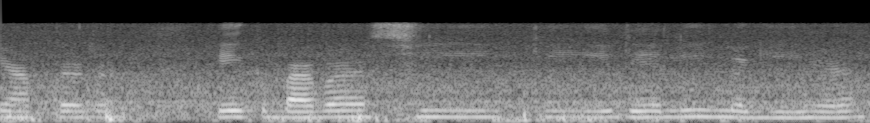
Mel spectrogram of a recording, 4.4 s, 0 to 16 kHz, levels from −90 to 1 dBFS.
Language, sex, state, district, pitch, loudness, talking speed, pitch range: Hindi, female, Gujarat, Valsad, 190 Hz, -18 LUFS, 85 wpm, 180-190 Hz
